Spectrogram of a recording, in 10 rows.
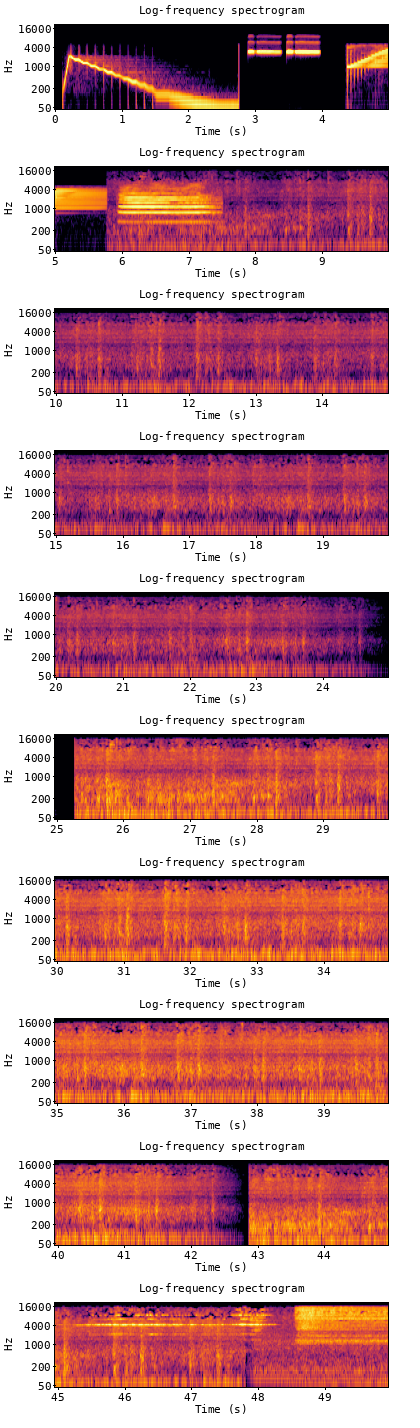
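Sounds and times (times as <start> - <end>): train horn blast: 5.8 - 7.6.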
